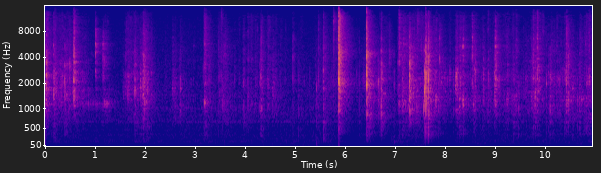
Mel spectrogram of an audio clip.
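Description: Rigid plastic blister packaging crackling and clicking as small plastic solar wobbler toys are pulled out and set down on a table: irregular sharp clicks and rustles, with the sharpest snap a little past halfway.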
